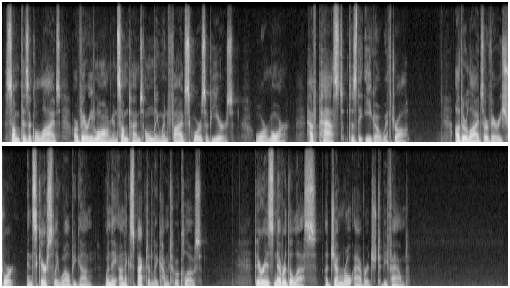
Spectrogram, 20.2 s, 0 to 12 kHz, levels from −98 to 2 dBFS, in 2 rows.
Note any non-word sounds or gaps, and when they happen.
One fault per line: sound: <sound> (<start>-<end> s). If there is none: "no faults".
no faults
